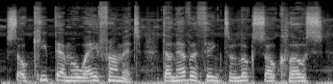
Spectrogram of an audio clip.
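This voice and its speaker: A man's voice: fairly high pitch, fairly even intonation, moderate pace, faint music behind, voice pushed up, lightly acted. A man reading a novel aloud, voicing a frightened, hungry teenage boy who speaks in a breathless, urgent whisper. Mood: desperate. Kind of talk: audiobook character voice.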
